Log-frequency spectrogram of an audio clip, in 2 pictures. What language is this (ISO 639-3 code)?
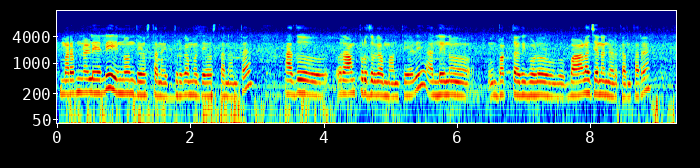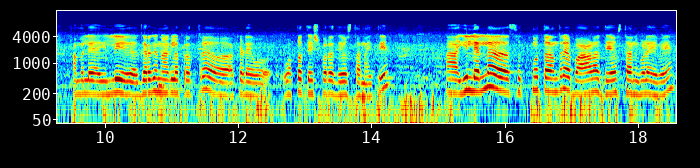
kan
